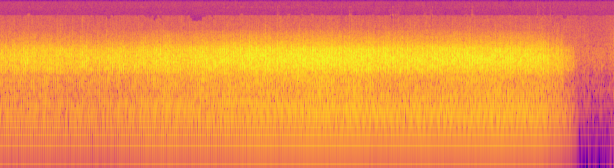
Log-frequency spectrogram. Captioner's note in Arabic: هدير الطائرة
